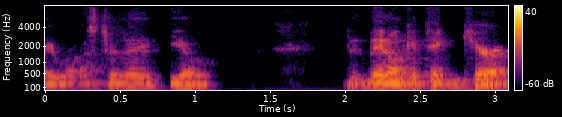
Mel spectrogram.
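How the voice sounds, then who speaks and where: A man with an American accent, talking at a very fast pace. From San Diego, California. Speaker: retired Navy SEAL, firearms instructor. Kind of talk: interview.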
